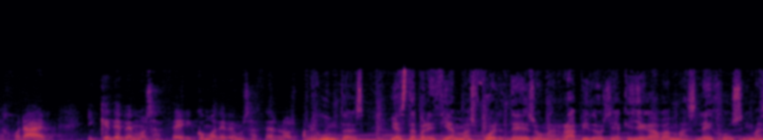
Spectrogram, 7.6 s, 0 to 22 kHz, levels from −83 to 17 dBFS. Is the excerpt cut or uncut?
uncut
